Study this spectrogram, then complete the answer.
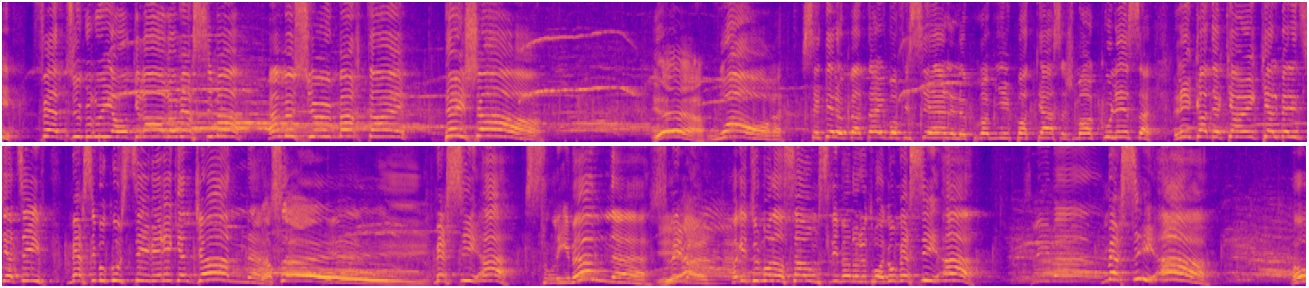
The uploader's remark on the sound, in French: Captation devant public a l’Etabli Brasserie Urbaine, Drummondville.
